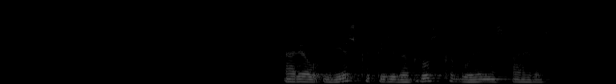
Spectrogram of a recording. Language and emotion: Russian, neutral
